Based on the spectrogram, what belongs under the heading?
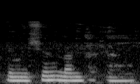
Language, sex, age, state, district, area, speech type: Bodo, male, 18-30, Assam, Udalguri, urban, spontaneous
